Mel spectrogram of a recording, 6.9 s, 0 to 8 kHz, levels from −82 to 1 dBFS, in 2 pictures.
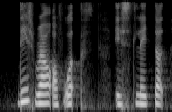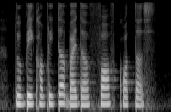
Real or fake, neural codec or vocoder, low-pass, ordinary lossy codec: real; none; 7.2 kHz; none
